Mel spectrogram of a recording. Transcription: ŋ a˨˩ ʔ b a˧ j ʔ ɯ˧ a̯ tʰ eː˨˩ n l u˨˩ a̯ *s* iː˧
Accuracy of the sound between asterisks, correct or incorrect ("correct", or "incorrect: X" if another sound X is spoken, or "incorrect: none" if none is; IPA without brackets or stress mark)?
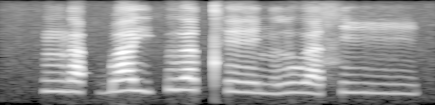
correct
